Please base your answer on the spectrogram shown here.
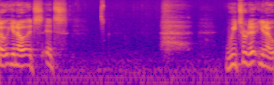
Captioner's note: sighs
